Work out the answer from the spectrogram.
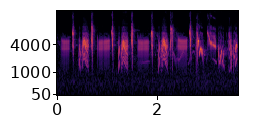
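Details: Wild kerak basi, the marsh warbler, mixing steady nasal buzzy notes with sharp high clicks and scratchy chirps in a busy, continuous phrase.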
